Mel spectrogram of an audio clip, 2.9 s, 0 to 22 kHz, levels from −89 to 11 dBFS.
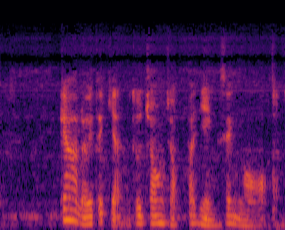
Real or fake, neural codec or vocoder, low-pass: real; none; 14.4 kHz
